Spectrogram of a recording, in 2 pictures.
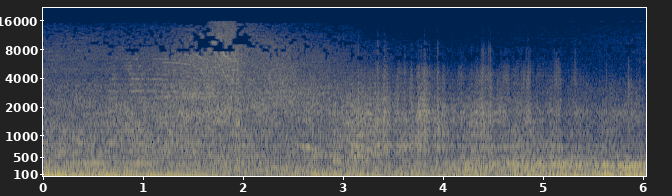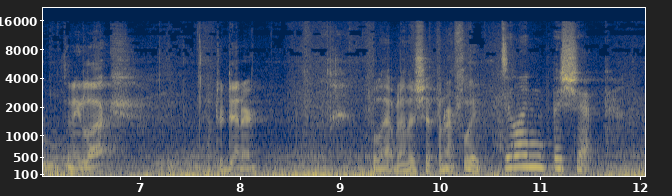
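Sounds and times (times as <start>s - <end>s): deep rumbling drone: 0.0s - 10.7s.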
